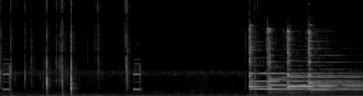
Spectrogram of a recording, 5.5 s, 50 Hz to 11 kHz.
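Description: LG Cosmos 3 cell phone: a few short keypad beeps, then from about four seconds in, its Verizon power chime, several tones sounding together in a short melody.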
